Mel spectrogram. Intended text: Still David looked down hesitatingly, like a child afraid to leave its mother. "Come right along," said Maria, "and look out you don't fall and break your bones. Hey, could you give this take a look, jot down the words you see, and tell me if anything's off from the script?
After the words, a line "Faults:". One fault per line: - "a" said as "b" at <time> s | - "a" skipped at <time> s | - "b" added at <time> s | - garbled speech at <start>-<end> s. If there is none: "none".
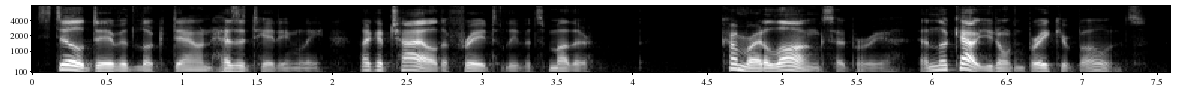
Still David looked down hesitatingly, like a child afraid to leave its mother. "Come right along," said Maria, "and look out you don't and break your bones.
Faults:
- "fall" skipped at 6.6 s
